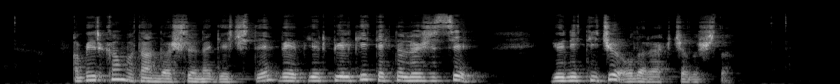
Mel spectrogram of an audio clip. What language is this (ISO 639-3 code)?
tur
